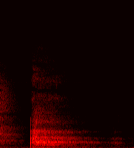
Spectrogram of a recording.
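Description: A single breathy exhale rushes out abruptly and loudly, then slowly trails off like a relieved sigh-gasp, with no talking around it.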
